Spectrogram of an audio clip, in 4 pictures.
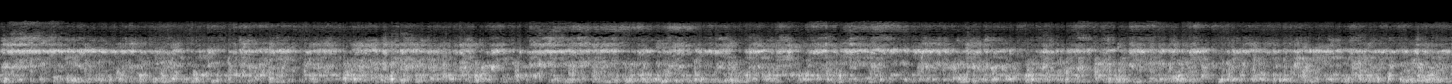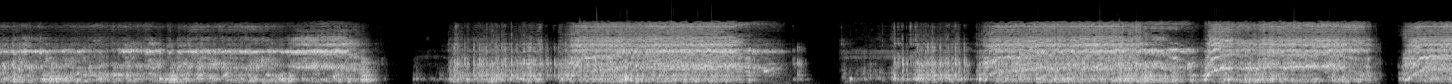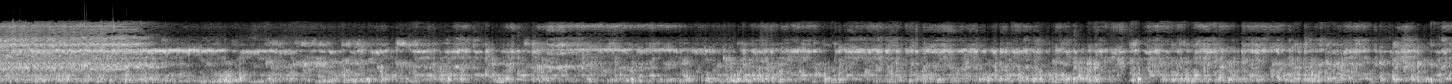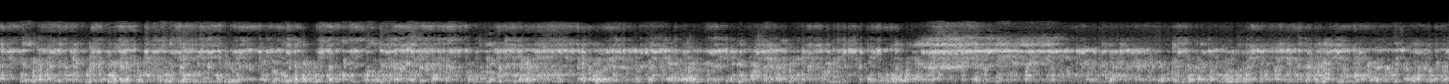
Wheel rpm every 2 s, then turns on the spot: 230, 230, 230, 230, 230, 230, 230, 230, 230, 70, 130, 40, 120, 160, 130, 220, 230, 230, 230, 230, 230, 230, 230, 230, 230, 230, 230, 230, 230.
18-20 22-24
